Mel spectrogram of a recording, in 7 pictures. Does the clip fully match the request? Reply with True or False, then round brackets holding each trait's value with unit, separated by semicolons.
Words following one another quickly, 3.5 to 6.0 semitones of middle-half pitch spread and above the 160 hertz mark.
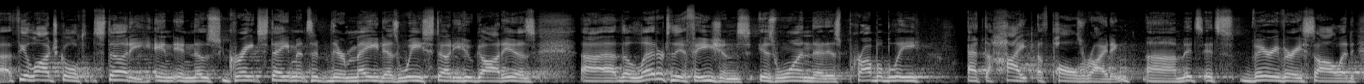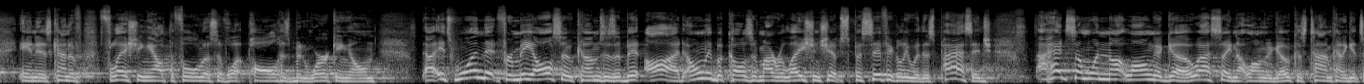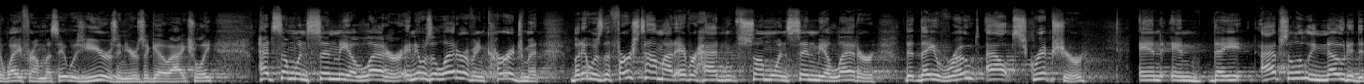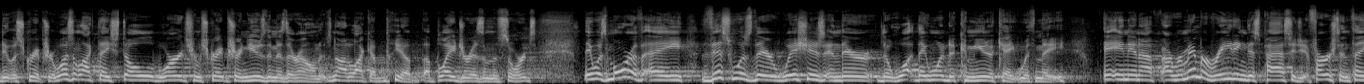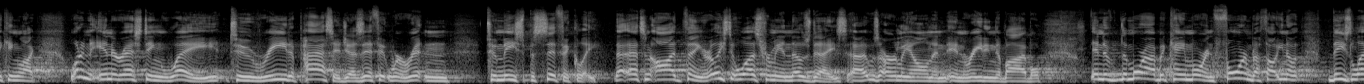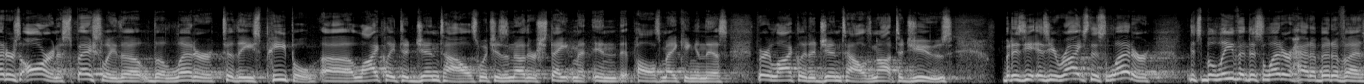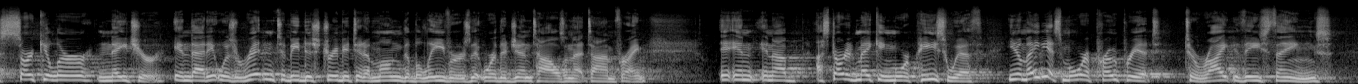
True (215 wpm; 4.9 semitones; 185 Hz)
